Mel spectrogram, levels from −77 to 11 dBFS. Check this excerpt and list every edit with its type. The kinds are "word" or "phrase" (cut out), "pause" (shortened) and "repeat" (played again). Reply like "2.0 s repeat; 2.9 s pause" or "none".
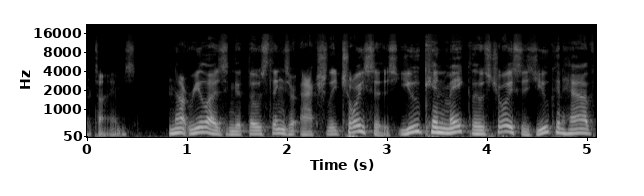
none

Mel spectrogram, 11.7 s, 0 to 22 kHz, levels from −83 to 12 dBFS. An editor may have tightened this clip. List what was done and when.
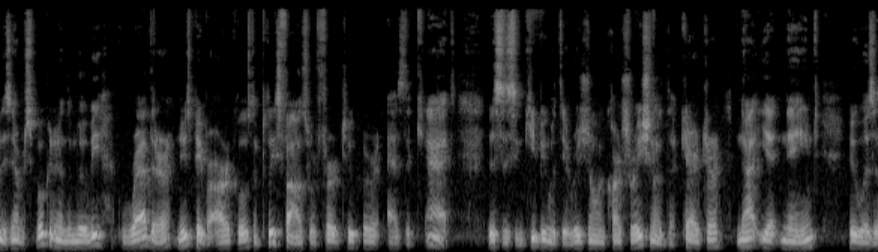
9.7 s pause

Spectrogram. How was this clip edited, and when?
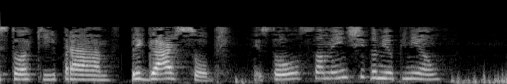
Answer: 1.2 s pause; 3.7 s word

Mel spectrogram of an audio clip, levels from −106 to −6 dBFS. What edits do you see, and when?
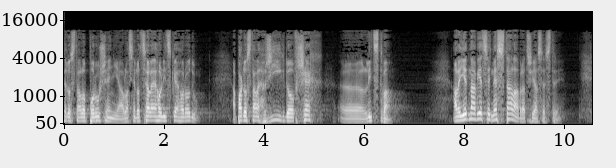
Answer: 3.6 s word; 5.4 s word; 8.5 s word

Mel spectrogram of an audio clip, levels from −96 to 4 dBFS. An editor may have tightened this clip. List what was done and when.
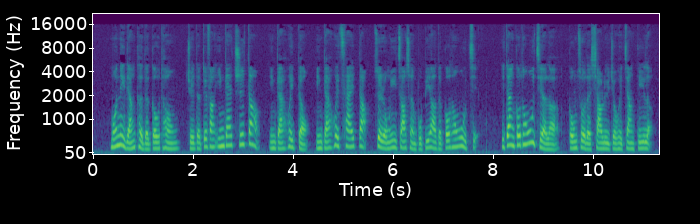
3.4 s pause; 4.4 s pause; 5.6 s pause; 8.0 s pause

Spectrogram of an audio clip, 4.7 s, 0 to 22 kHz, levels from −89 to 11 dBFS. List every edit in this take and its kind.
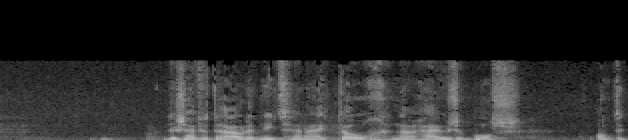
none

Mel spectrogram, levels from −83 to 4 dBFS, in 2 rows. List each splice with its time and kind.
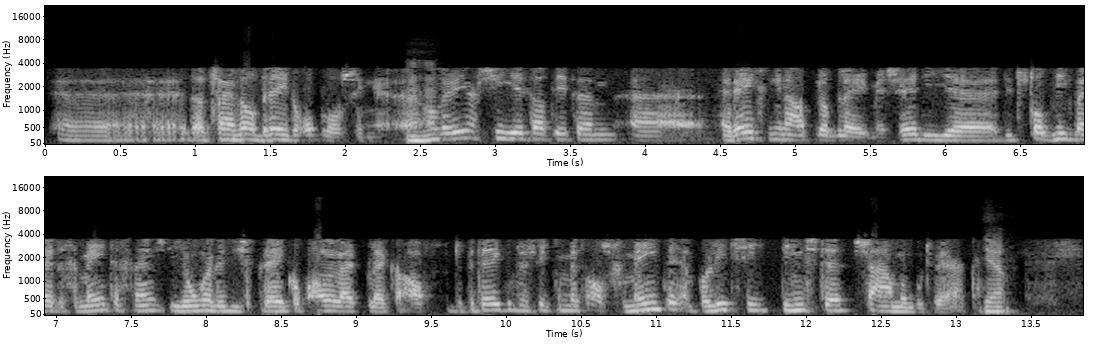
10.2 s word

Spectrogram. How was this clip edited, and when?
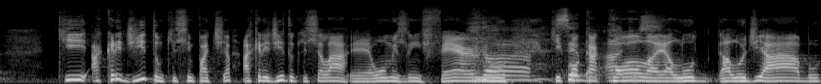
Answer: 2.3 s word; 3.5 s word

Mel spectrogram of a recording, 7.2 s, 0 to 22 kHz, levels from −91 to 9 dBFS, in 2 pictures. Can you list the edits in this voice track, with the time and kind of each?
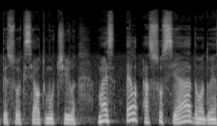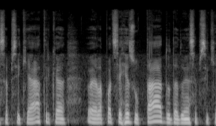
2.3 s phrase

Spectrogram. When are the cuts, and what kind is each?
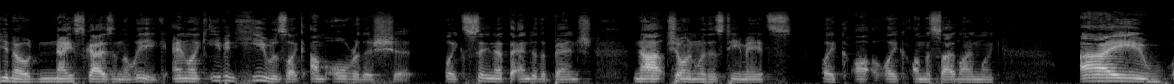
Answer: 6.6 s word

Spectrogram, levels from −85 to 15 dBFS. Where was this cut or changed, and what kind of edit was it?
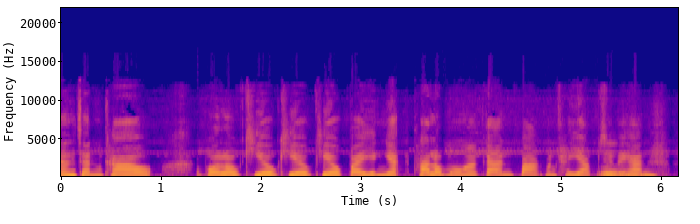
3.5 s pause

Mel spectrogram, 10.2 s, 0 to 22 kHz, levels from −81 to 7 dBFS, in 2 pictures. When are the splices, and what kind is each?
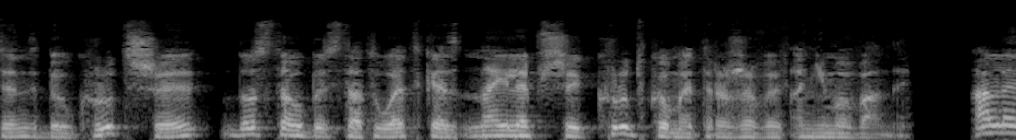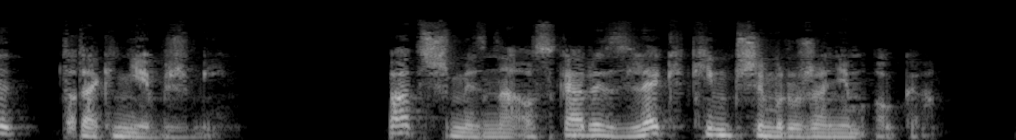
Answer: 1.1 s word; 2.3 s word; 3.9 s word; 5.4 s word; 7.5 s word

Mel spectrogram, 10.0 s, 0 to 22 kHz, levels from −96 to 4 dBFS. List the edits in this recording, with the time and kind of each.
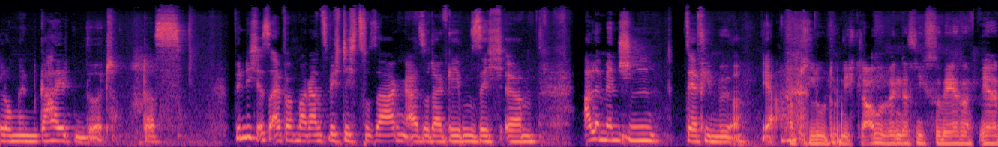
none

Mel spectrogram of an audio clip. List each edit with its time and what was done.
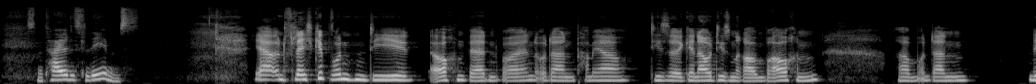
3.3 s phrase; 4.3 s word; 4.7 s phrase; 5.9 s word; 6.4 s pause

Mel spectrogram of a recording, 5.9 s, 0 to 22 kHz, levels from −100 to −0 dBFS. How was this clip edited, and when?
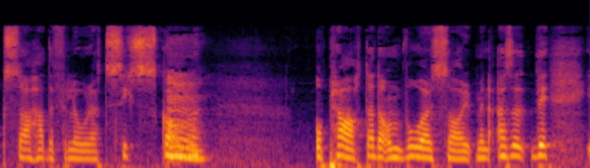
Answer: none

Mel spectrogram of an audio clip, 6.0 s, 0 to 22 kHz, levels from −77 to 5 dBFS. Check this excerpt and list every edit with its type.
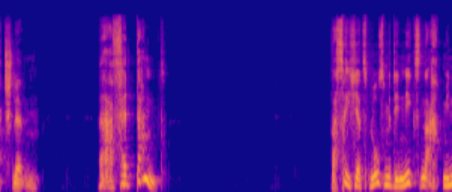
4.6 s word

